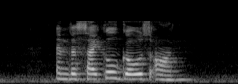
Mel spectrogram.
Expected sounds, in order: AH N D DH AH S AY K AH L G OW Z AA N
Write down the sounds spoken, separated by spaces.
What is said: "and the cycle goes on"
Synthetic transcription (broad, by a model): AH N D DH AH S AY K AH L G OW Z AA N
